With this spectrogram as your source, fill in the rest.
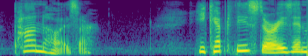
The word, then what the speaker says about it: Tannhäuser: Here is a list of the operas by Richard Wagner, with their names pronounced. The Fairies, 1833. Das Liebesverbot, 1836. Rienzi, 1842. The Flying Dutchman, 1842. Tannhäuser, 1845.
